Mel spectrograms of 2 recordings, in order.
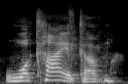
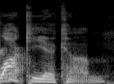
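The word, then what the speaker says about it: Wahkiakum: So it's wakayakum/ beautiful county right there. Right in southeast Washington right along the Oregon border. Wiaakum.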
